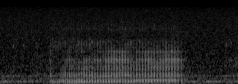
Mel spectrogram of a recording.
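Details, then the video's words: Sleeping Cane Corso snoring, a single rough, rattling breath lasting just over a second, with a dense pulsed texture and a low steady hum underneath. "Corso Snore"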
